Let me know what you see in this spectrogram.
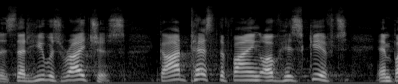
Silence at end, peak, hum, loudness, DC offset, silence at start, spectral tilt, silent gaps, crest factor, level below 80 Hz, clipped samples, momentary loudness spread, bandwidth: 0 s; -6 dBFS; none; -25 LUFS; under 0.1%; 0 s; -3 dB/octave; none; 22 dB; -58 dBFS; under 0.1%; 13 LU; 17 kHz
